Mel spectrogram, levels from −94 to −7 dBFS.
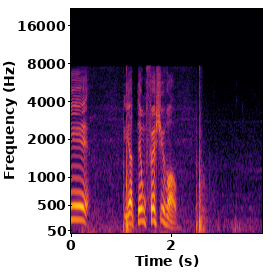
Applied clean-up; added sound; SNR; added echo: none; Drawer open or close; 12 dB; none.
